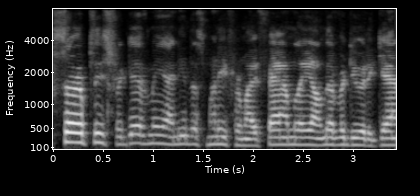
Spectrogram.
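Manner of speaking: put-on apologetic, pleading voice. Retelling a scammer's messages after being caught: imitating an apologetic plea. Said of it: "he got so apologetic".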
